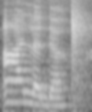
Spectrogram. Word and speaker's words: islander: em chú ý là âm S là âm không được phát âm chúng ta sẽ không đọc là is Chúng ta đọc là islander câu D câu c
